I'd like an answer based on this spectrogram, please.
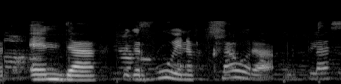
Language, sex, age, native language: Icelandic, female, 11, Polish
